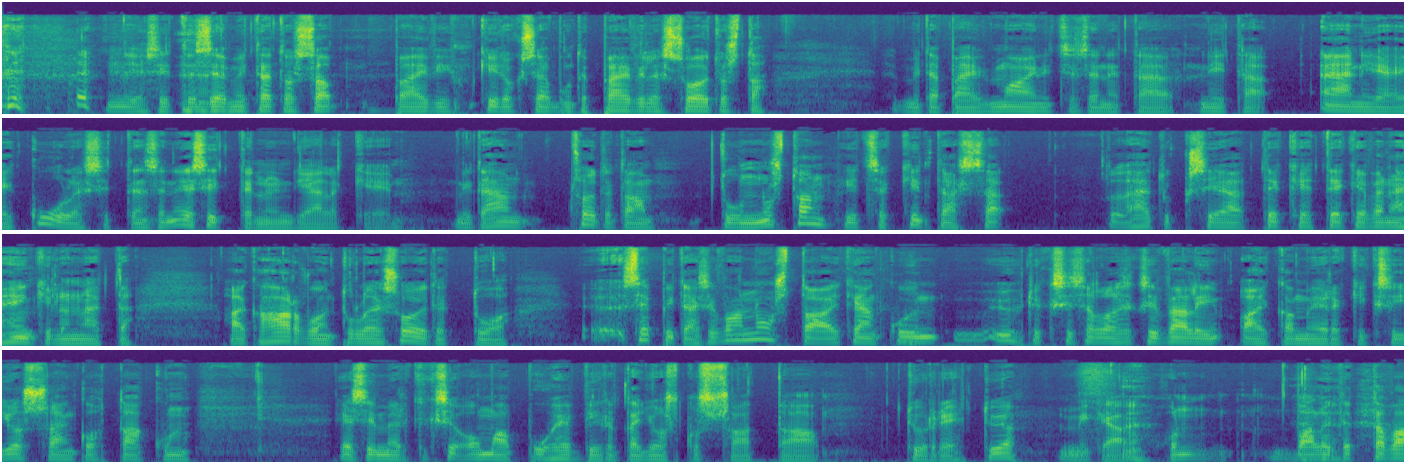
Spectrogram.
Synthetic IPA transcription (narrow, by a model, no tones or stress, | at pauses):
jɑsit̪ːesemit̪æt̪osːɑpæiʋikiːt̪oksiɑmuːt̪eppæiʋilːessoit̪ost̪ɑ | mit̪æpæiʋimɑinit̪sisenet̪ːæniːt̪æ̰ | æːniæeikuːlessit̪ːensenesit̪ːelynjæ̰lkḛːnniːt̪æhænsoˑit̪et̪ɑːnt̪unːust̪ɑnit̪sekːint̪æsːæ | læhet̪yksiæt̪eket̪ekeʋænæheŋkilønæet̪ːæɑikɑhɑrʋoˑint̪uleːsoit̪et̪ːuɑ | sepit̪æsiʋɑːnnost̪ɑːikæːŋkuinyhdeksiselːɑseksiʋæliɑikɑmerkiksijosːɑiŋkoht̪ɑːkun | esimerkiksiomɑpuheʋːirt̪ɑjoskussɑːt̪ːɑ̰ːt̪yrjeht̪yæmḭkæ̰onʋɑlit̪et̪ːɑʋɑ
